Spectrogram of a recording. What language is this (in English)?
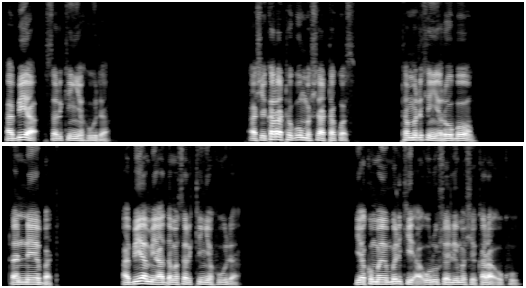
Hausa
